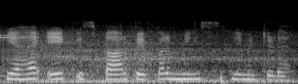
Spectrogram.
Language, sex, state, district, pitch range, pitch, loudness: Hindi, female, Uttar Pradesh, Saharanpur, 210-250 Hz, 240 Hz, -17 LUFS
